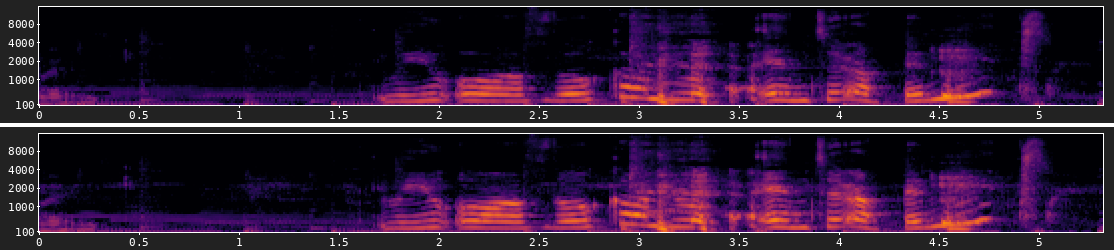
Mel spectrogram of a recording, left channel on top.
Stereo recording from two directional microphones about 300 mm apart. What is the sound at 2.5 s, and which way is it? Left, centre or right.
Speech, centre.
